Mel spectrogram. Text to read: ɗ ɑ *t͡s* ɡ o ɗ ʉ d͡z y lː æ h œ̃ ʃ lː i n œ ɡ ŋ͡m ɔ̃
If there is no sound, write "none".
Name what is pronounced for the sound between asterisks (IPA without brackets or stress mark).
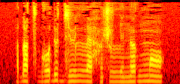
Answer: t͡s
